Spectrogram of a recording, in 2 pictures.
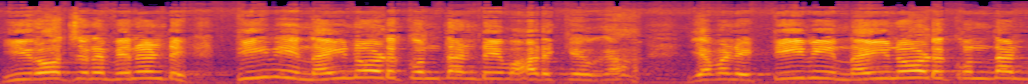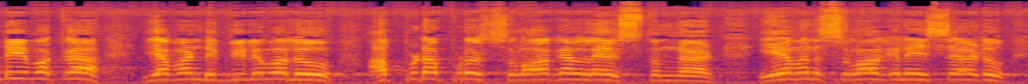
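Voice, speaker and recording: High-voiced, scolding preacher man. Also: fairly even intonation, moderate pace, a bit bright, a little hiss or hum. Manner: fervent, scolding preaching with rhetorical questions. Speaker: pastor. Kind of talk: sermon.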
